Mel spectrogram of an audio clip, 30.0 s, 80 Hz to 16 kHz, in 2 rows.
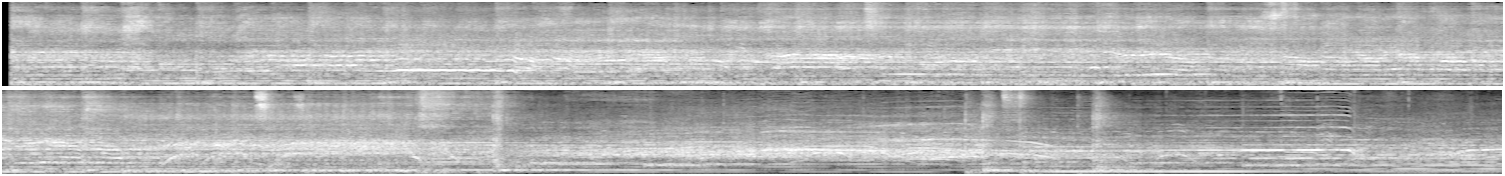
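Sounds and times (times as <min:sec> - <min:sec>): person singing: 0:00.1 - 0:22.9
crowd whooping and shouting: 0:00.1 - 0:30.0
rock band playing loudly: 0:00.1 - 0:30.0.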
